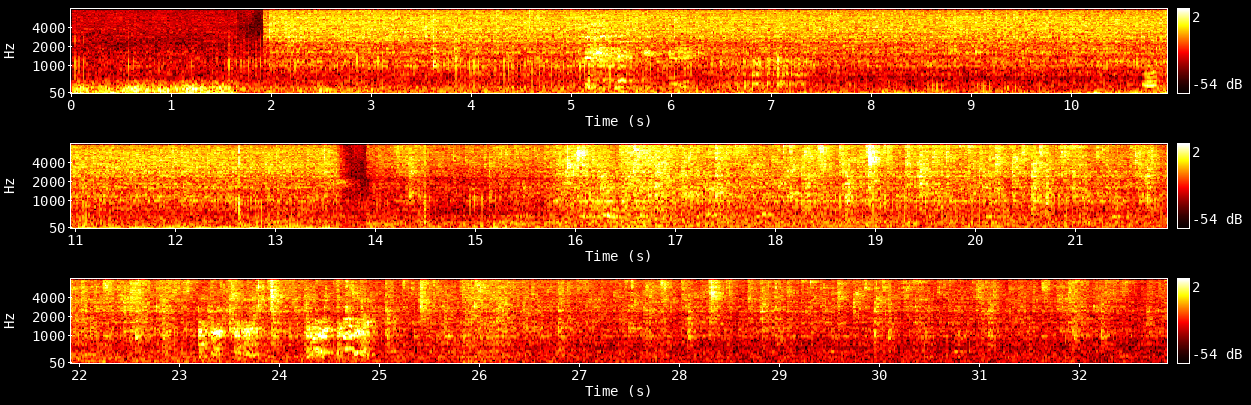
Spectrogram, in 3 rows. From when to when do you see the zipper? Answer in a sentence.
The zipper can't be heard in this clip.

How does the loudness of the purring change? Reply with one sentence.
The loudness of the purring goes down.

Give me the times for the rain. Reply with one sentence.
The rain can be heard from 0.0 to 32.8 s.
